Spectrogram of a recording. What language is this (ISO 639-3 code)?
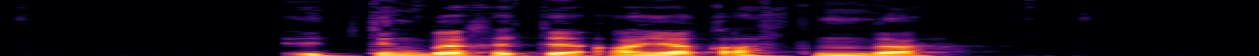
bak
